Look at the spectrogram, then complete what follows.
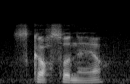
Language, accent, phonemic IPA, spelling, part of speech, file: French, France, /skɔʁ.sɔ.nɛʁ/, scorsonère, noun, LL-Q150 (fra)-scorsonère.wav
- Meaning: black salsify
